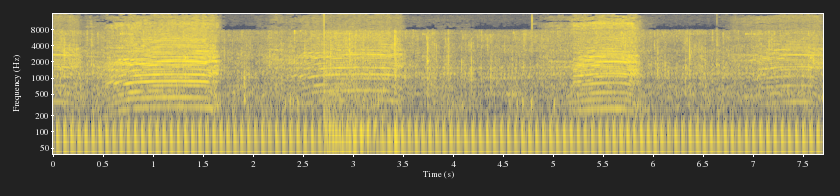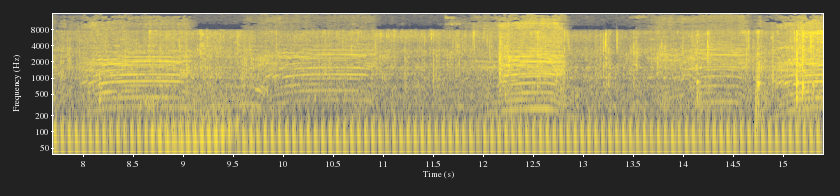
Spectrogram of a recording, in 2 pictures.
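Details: Tame village cattle being herded home together to their pen, lowing repeatedly: arched, harmonic moos about every two seconds over a steady low engine-like drone.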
